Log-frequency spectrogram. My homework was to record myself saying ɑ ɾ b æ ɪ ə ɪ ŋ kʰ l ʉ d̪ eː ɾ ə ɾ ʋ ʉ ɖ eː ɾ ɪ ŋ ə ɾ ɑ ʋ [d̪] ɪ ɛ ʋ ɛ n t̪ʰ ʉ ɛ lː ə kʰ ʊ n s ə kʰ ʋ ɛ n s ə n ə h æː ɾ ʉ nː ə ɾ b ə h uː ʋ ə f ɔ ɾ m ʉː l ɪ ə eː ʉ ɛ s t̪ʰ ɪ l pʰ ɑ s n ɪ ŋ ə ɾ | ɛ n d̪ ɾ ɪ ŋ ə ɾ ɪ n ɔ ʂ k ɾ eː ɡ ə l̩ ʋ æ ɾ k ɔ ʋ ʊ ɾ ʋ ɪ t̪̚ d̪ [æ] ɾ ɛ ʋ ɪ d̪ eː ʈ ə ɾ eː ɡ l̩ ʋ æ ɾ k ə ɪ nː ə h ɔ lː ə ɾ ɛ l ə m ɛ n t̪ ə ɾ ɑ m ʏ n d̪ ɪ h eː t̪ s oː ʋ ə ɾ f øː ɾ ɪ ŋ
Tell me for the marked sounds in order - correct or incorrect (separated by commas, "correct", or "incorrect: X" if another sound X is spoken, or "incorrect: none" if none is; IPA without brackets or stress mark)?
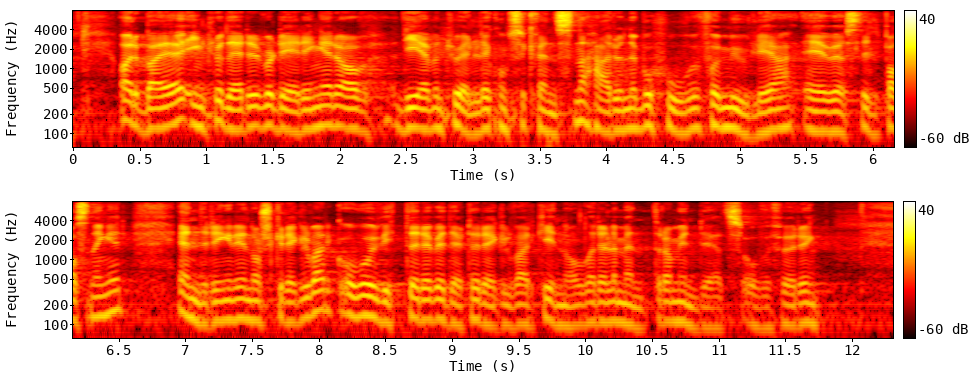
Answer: correct, incorrect: ɛ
